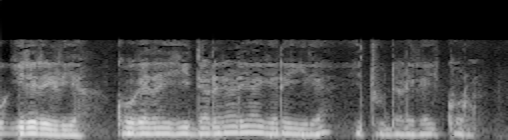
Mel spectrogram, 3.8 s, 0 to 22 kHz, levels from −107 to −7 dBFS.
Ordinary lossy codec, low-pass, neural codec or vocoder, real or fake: AAC, 24 kbps; 19.8 kHz; none; real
